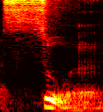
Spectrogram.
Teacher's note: gigi atas sama bawah beradu ada hembusan yang cukup keras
